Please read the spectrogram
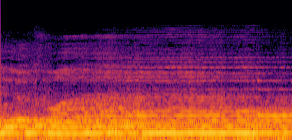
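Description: Church praise band and singers holding one long sustained chord, steady in pitch after a brief change at the start.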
